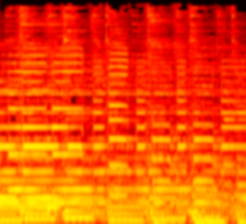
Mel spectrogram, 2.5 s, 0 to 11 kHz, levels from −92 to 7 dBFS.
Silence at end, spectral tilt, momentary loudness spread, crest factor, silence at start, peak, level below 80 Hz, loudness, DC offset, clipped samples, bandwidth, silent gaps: 0 s; -5 dB/octave; 5 LU; 14 dB; 0 s; -4 dBFS; -28 dBFS; -19 LUFS; under 0.1%; under 0.1%; 10.5 kHz; none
